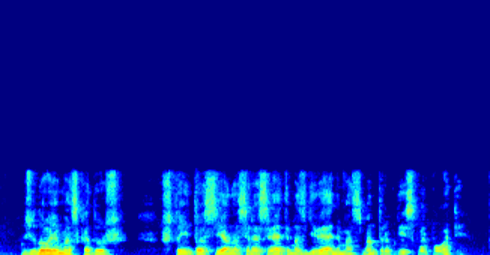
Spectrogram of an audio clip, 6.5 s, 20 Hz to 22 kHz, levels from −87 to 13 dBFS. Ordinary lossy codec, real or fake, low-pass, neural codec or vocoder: AAC, 64 kbps; real; 7.2 kHz; none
